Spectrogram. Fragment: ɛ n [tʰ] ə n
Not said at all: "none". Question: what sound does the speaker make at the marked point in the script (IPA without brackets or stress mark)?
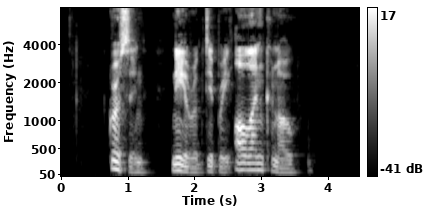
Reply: kʰ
